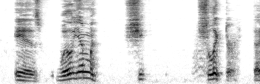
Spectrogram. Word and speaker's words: Schlichter: Then in the middle, of course, is Ash, and way on our right is William Schlichter.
